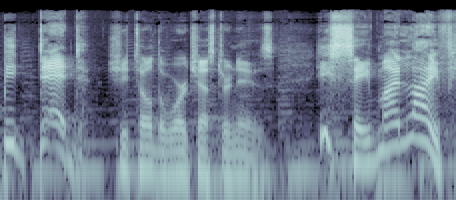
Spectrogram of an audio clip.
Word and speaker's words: Worcester: Worcester. It's a common thing, but it's you basically pronounce the first five letters as worse, and then the last four letters as stir.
